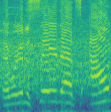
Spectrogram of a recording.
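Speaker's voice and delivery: loud, high announcer's verdict; excited shouted call. Real, not acted. Announcer rules on the big hit, shouting excitedly. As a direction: call it out at full voice, pitched high.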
